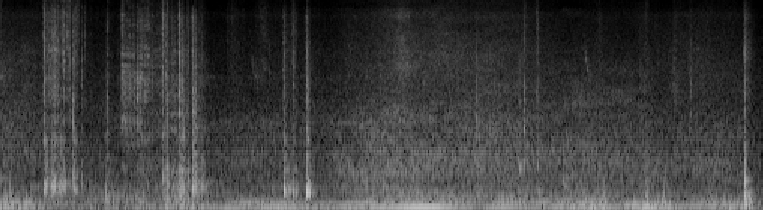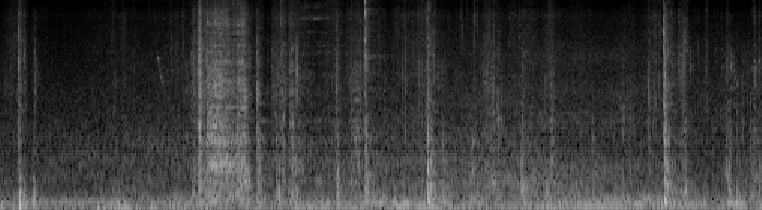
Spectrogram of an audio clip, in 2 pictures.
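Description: Wooden furniture parts and scrap being handled and put down: scattered knocks and clatters with footsteps, and a longer noisy stretch about thirteen seconds in, over a steady low rumble.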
